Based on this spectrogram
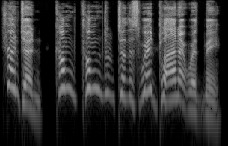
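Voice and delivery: mock Jar Jar enthusiasm. Host teases cohost about Jar Jar Binks, high and giddy. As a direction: push the pitch way up to needle your friend.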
